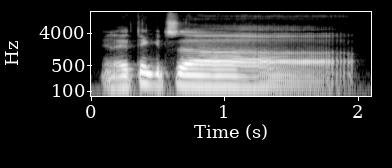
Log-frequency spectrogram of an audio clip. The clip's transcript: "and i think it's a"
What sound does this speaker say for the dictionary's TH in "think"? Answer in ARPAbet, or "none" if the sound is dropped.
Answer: TH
